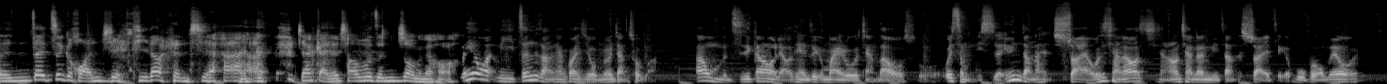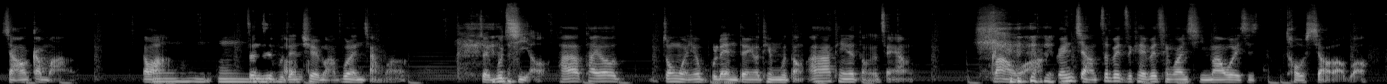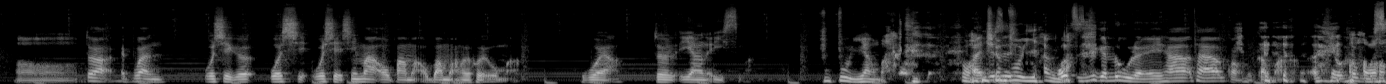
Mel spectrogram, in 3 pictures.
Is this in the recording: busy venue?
no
